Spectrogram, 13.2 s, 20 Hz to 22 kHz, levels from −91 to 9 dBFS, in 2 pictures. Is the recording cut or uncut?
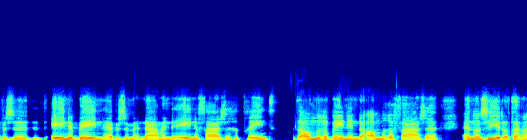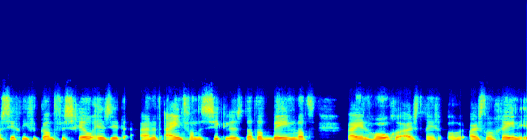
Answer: uncut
